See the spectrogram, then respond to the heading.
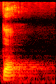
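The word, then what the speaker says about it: طاء: Nah, tapi kalau ini th di dalam ya dengan bentuk mulutnya bulat tho.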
